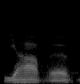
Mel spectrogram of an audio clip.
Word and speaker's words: Jahwe: Im Hebräischen werden ja keine Vokale geschrieben, da werden nur die Konsonanten geschrieben. Das heißt J-H-W-H, Jahwe wird es ausgesprochen, beziehungsweise meint man, dass es früher ausgesprochen wurde.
